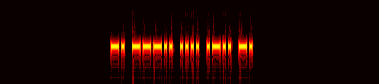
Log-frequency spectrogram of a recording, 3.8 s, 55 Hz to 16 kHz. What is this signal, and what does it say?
Morse code, heard as a keyed tone, about 41 wpm, 700 Hz. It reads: N8HLN
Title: USA Call Signs - 5 Characters - 45wpm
